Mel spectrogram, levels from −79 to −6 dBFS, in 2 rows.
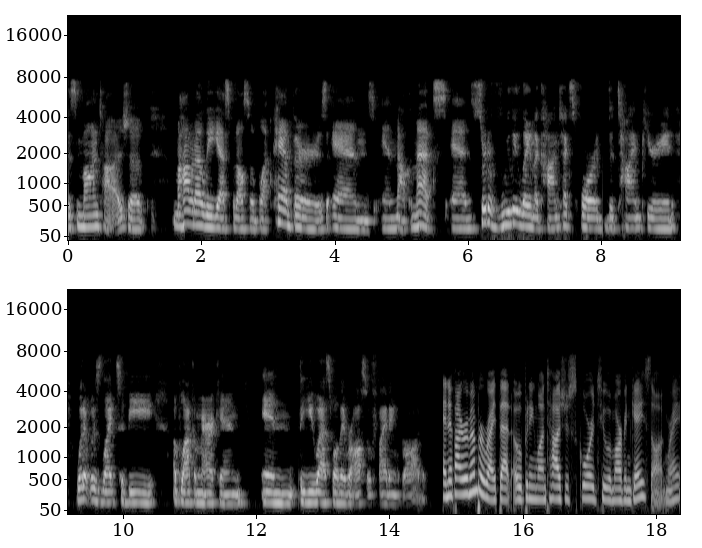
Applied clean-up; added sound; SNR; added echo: none; none; none; none.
